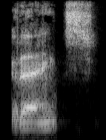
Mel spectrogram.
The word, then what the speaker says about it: Gdańsk: Gdańsk, yeah.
